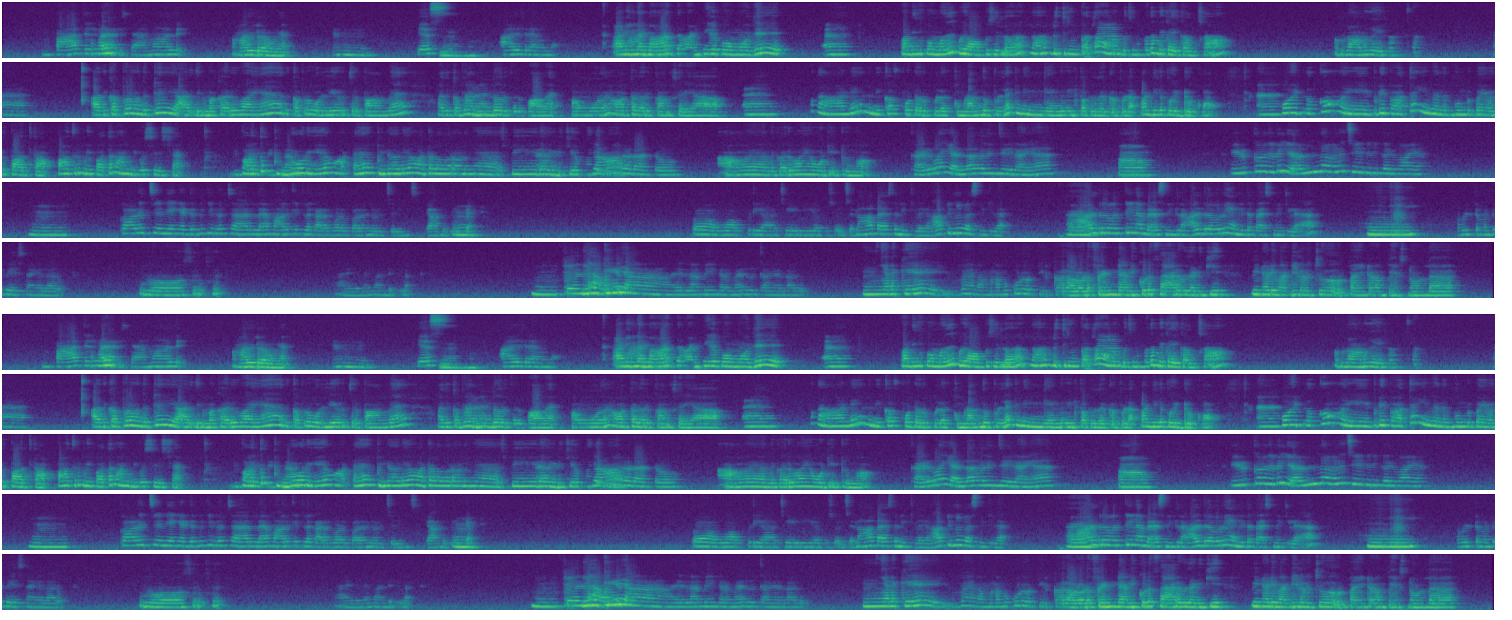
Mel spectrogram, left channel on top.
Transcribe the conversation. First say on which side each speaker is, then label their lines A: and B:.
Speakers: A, on the right; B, on the right.
A: பாத்தது
B: ஆள்
A: வேற செம்மா ஆலு
B: ஆள்றவங்க
A: ம் எஸ்
B: உம்
A: ஆள்றவங்க
B: அன்னிக்கி
A: ஆள்றவங்க
B: நம்ம ஆட்டோ வண்டிலப் போமோது
A: ஆ
B: வண்டில்ல போமோது இப்படி ஆப்போஸ் இதுலவரா நானுப் இப்படி திரும்பாத்தா அவனு
A: ஆ
B: இப்படி திரும்பாத்தா அப்டி கை காம்ச்சா அப்போ நானு கை காம்ச்ச
A: ஆ
B: அதுக்கப்பறோ வந்துட்டு யாரு தெருமா கருவாயன் அதுக்கப்பறோ ஒல்லியா ஒருத்த இருப்ப அவ அதுக்கப்பற
A: ஆ
B: குண்டா ஒருத்த இருப்ப அவ அவங்க மூணு பேரும் ஆட்டோல இருக்காங் சரியா
A: ஆ
B: நானே அந்த நிக்காஸ் போட்ட ஒரு புள்ள கும்ல அந்த புள்ள பின் இங்க எங்க வீட்டு பக்குதுல இருக்க புள்ள வண்டில போய்ட்ருக்கோ
A: ஆ
B: போய்ட்ருக்கோ இவ ஏன் இப்புடி பாத்தா இவன் அந்த குண்டு பைய வந்து பாத்ட்டுடா பாத்துட்டு இப்புடி பாத்தா நானு பியோ சிருச்சிட்ட பாத்து
A: பேசுச்சா
B: பின்னாடியே வர் ஆ பின்னாடியே ஆட்டாலோ வரானுங்க ஸ்பீடா
A: ஆ
B: இடிக்கிற மாரிலா
A: யாரோட ஆட்டோ
B: அவ அந்த கருவாய ஓட்டிட்ருந்தா
A: கருவாய் எல்லா வேலையு செய்றாய
B: ஆம்
A: இருக்குறதுலி எல்லா வேலியு செய்துடி கருவாய
B: உம்
A: காலேஜ் சேந்தியா கேட்டத்துக்கு இல்ல சேரில்ல மாருகெட்ல கட போட போறே சொல்லுச்சிரின்ஸ் ஏன்ட்ட புள்ளிட்ட
B: ம்
A: தா ஓ அப்பிடியா சேரி அப்டி சொல்ச்சு நா பேச நிக்ல யார்ட்டியுமே பேசனிக்கல
B: ஆ
A: ஆல்ரவர்ட்யு நா பேஸ் பிங்குல ஆள்ரவரு என்கிட்ட பேச நிக்கல
B: உம்
A: கிட்ட மட்டு பேஸ்னாங்க எல்லாரு
B: ஓ சேரி சேரி
A: நா எதுமே கண்டுக்குல
B: ம்
A: இப்ப வந்து
B: எனக்கு
A: அவங்கதா எல்லாமே ங்கற மாரு இருக்காங்க எல்லாரு
B: உம் எனக்கு இவ்வ நம் நம்ம கூட ஒருத்தி இருக்கால அவுளோட ஃப்ரெண்டு அன்னிக்கூடோ ஃபேரவல் அன்னிக்கி பின்னாடி வண்டில வச்சு ஒர் பையன்ட்ட நா பேசுனொல்ல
